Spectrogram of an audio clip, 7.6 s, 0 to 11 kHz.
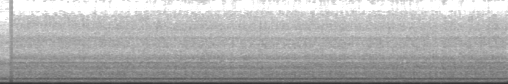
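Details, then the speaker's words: BMW E36 drift car, started after standing years in a yard: steady, even low hum with no knocks or misses, idling smoothly; owner unsure it is even taking air. "I don't actually know if it's taking any air even, but she's still running, ticking over, idling, behaving herself quite well."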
